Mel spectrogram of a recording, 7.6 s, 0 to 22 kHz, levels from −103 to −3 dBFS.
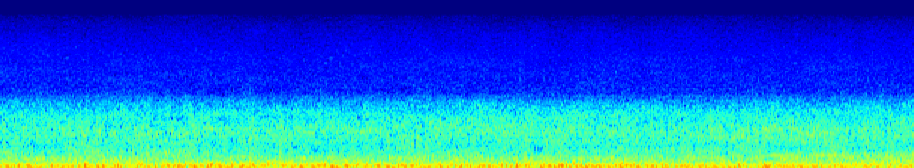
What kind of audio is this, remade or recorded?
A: remade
